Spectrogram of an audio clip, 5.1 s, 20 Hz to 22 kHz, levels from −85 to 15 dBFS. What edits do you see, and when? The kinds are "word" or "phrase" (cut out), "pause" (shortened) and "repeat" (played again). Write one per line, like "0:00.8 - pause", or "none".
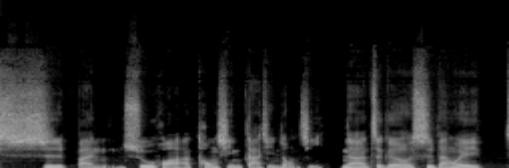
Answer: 0:03.3 - pause

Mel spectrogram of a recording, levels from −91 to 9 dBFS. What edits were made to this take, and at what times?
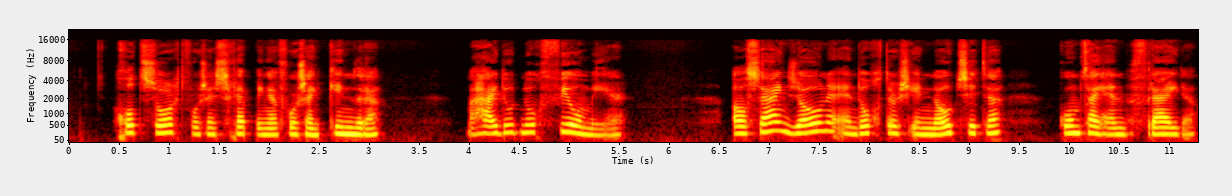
none

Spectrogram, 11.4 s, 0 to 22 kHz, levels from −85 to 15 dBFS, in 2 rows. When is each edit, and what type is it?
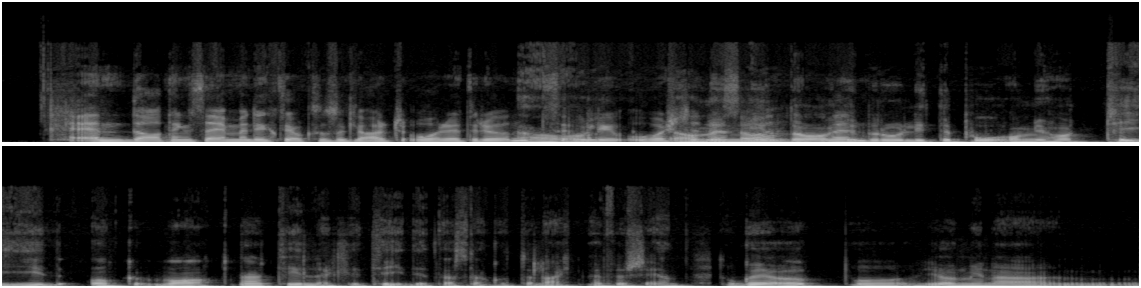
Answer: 0:01.4 - word
0:08.0 - word
0:09.2 - pause

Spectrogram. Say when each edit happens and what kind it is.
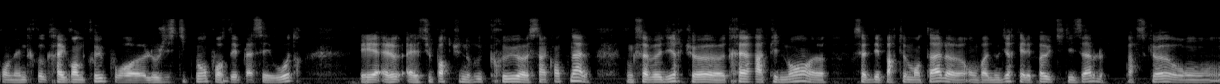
none

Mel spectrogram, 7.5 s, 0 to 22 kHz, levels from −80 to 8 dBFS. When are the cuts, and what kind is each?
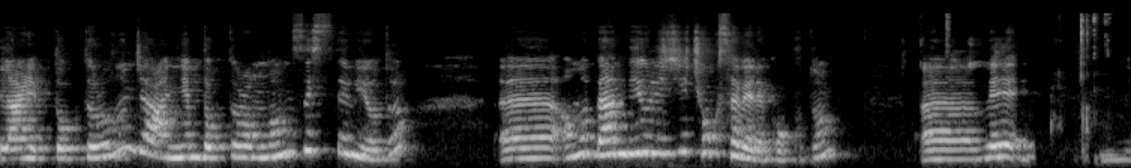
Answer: none

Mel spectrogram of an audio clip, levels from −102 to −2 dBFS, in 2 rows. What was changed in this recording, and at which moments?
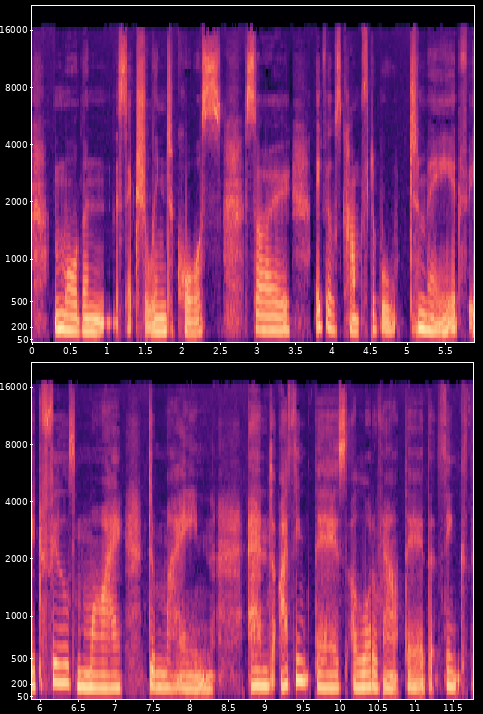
0:01.1 - word
0:03.9 - word
0:06.5 - word
0:10.6 - word

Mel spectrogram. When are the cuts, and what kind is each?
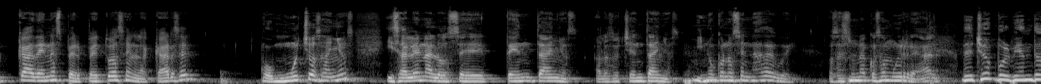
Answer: none

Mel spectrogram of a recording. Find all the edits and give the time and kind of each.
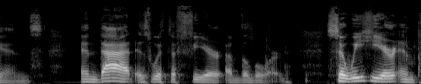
none

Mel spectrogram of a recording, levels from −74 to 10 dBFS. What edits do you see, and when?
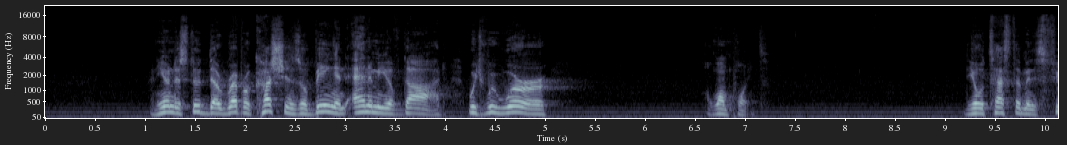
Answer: none

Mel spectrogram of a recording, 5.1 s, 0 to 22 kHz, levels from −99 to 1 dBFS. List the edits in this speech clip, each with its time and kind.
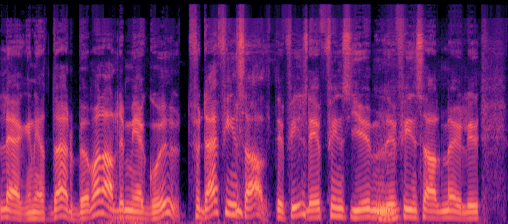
0:03.1 - word

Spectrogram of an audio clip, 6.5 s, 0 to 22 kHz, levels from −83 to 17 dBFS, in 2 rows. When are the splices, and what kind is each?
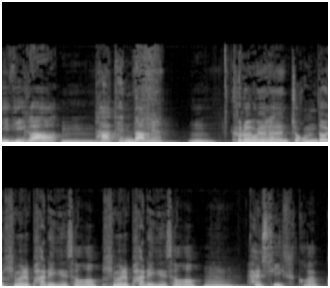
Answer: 0:01.8 - pause
0:04.3 - repeat

